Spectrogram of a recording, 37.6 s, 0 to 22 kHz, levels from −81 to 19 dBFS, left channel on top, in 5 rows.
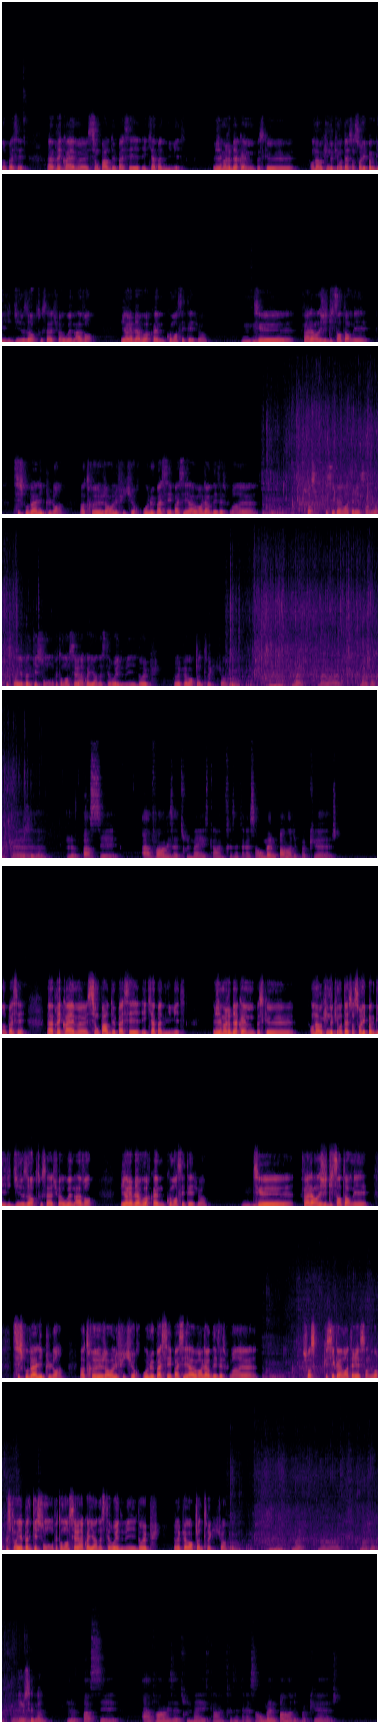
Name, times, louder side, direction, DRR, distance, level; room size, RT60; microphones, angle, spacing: voice 1, 0.0-3.6 4.2-5.8 6.2-9.3 9.9-11.6 12.6-14.8 15.3-16.3 16.6-20.2 21.1-25.7 26.0-27.1 30.4-30.9, right 6 dB, 60° right, 0.3 m, -31 dB
voice 2, 12.3-13.2 21.0-21.1 27.9-28.6 28.9-31.0 31.4-32.4 32.9-36.8, left 2 dB, 50° left, 1.2 m, -42 dB
Toilet flush, 20.2-23.6 23.9-24.0 24.5-24.6 25.4-25.5 26.1-31.0 31.3-31.4 31.6-31.7 32.7-32.8, left 5 dB, 80° left, 1.2 m, -49 dB
9.0 x 3.6 x 4.3 m
head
